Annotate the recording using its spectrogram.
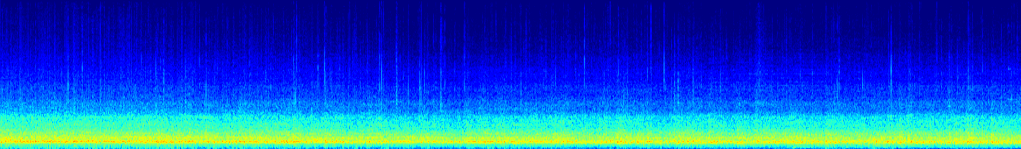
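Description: Large football stadium crowd cheering loudly and steadily, a goal celebration.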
